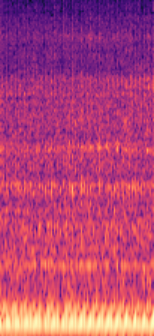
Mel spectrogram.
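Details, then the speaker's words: Harley V-twin after exhaust crossover pipe replacement, new brake caliper: deep, even loping idle with no knocks or misses; healthy, though oil seen leaking from carburetor. "But man, she sounds good, she's running good, everything's nice and tight, and"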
